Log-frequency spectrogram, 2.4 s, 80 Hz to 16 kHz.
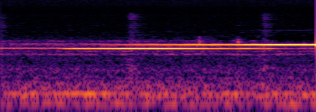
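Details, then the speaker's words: MES PO-2301 battery-powered portable amplifier with Shure T6-CE receiver and SM58 mic, before repair, volume raised: a steady piercing high-pitched whistle over a low hum, unchanging; unfiltered power supply noise is getting into the amplifier. "here we go as you can hear there is a lot of high-pitched noise at this point"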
